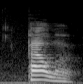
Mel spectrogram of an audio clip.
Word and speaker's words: Paolo: It's pronounced Paolo.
